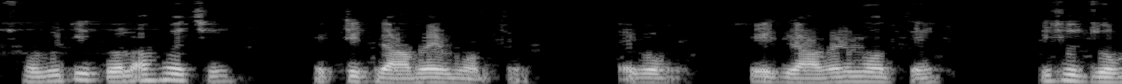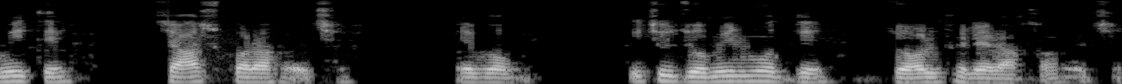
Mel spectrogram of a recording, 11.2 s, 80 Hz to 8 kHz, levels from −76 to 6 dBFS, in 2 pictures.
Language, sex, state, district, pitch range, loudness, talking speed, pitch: Bengali, male, West Bengal, Jhargram, 125-150 Hz, -18 LUFS, 130 wpm, 135 Hz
